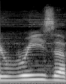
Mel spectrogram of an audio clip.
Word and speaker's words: RZA: I have finished my RZA figure well I say Reza because I'm talking in English because it's supposed to be pronounced RZA I've been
